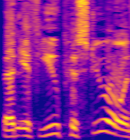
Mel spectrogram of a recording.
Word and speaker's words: pisteuo: The Greek is pisteuo. That's the verb, P-I-S-T-E-U-O, long O with the omega. And then pistis. P-I-S-T-I-S.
